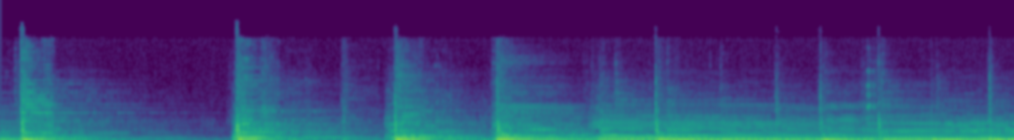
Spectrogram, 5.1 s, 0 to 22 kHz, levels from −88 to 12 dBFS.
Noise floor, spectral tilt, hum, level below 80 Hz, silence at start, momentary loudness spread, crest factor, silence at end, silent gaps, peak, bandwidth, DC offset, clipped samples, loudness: -42 dBFS; -7 dB/octave; none; -28 dBFS; 0 s; 12 LU; 14 dB; 0 s; none; -2 dBFS; 13.5 kHz; under 0.1%; under 0.1%; -17 LUFS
